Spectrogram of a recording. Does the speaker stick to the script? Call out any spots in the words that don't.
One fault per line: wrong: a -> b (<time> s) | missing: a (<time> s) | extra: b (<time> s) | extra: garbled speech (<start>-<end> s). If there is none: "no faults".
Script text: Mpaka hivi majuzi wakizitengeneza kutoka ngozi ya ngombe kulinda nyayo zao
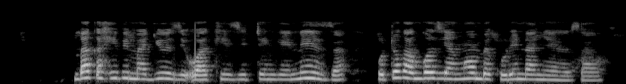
no faults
